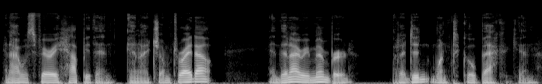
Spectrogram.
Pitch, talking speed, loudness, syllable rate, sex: 90 Hz, 255 wpm, -19 LUFS, 6.8 syllables/s, male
